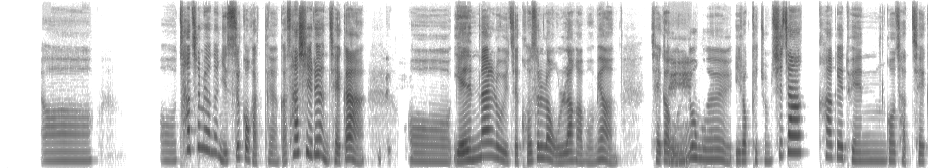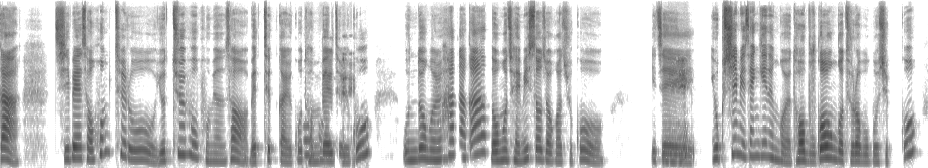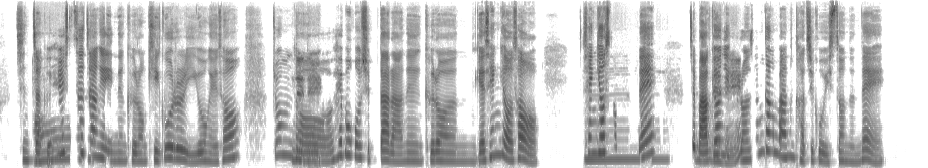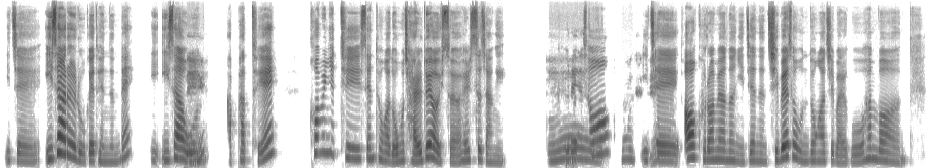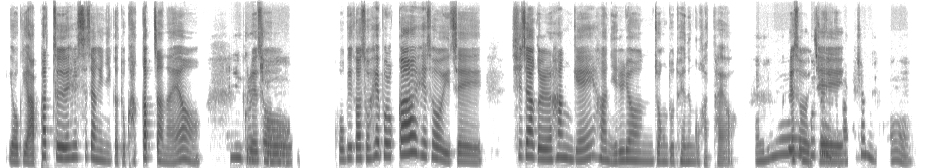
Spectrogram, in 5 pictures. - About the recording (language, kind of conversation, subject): Korean, advice, 운동을 중단한 뒤 다시 동기를 유지하려면 어떻게 해야 하나요?
- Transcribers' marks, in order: none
